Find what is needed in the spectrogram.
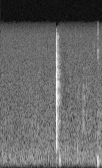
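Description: One sharp click a little past halfway, with a fainter tick near the end, against quiet room tone: small contact sounds from hand beadwork with a needle and seed beads.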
